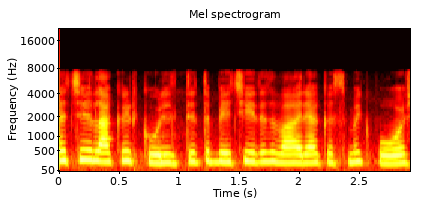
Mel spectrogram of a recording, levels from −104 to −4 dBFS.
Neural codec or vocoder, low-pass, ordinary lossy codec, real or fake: none; 7.2 kHz; none; real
